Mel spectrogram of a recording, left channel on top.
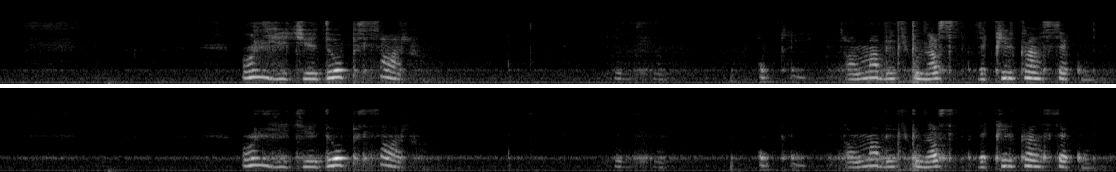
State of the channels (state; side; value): normal; both; correlation 0.70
